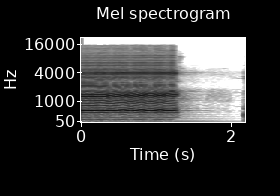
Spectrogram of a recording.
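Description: A man's voice chanting Gurbani in a melodic recitation, holding one long wavering syllable. It stops about one and a half seconds in.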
